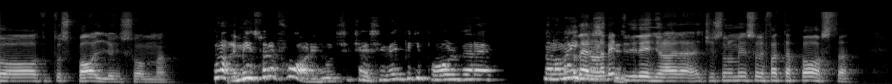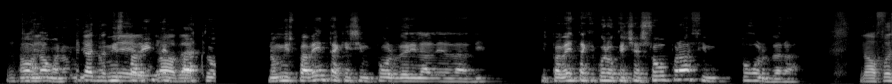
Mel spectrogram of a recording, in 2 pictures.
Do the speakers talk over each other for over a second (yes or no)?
yes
